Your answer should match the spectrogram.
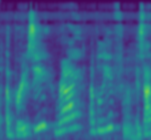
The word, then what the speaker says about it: Abruzzi: It's called Abruzzi rye, I believe. Is that how you would pronounce that?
